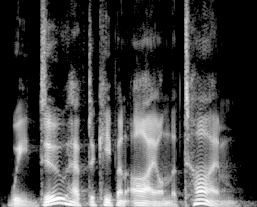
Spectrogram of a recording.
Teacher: Notice the emphasis on the word do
